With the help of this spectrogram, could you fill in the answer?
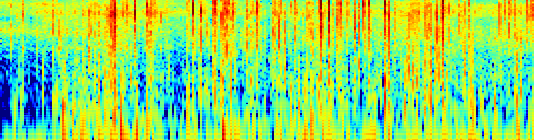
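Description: A thin, clear plastic sheet draped over a binaural microphone is crinkled and rubbed with fingertips. It makes a dense, continuous run of sharp crackles and crinkles over a low, muffled handling rumble, with brief louder pops scattered throughout.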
